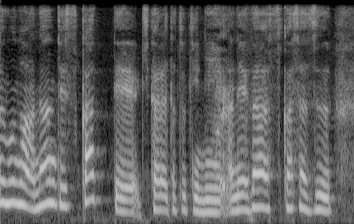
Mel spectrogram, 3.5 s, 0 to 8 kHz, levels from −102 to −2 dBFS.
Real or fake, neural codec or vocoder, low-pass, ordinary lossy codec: fake; codec, 16 kHz, 4 kbps, FunCodec, trained on LibriTTS, 50 frames a second; 7.2 kHz; none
